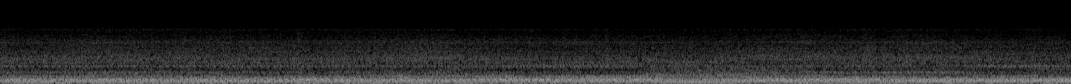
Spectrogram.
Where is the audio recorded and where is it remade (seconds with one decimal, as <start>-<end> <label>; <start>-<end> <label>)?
0.0-10.7 recorded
